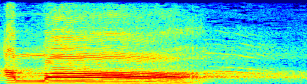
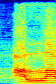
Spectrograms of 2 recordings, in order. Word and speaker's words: আল্লাহ: জমিনের দিকে আল্লাহর নাম আল্লাহ বলেন তো আল্লাহ নয় কিন্তু আল্লাহ হচ্ছে অশুদ্ধ শুদ্ধ হচ্ছে আল্লাহ বলার সময় মুখটা গোল হয়ে যাবে বলেন তো সবাই উচ্চারণ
